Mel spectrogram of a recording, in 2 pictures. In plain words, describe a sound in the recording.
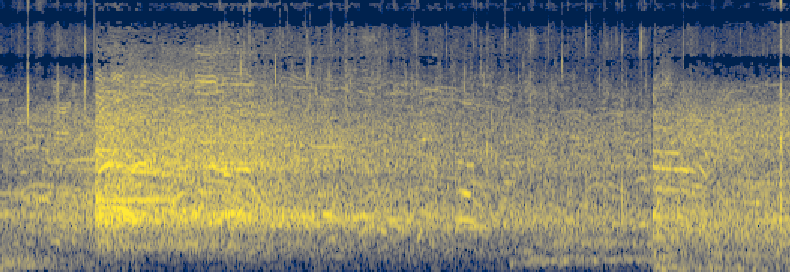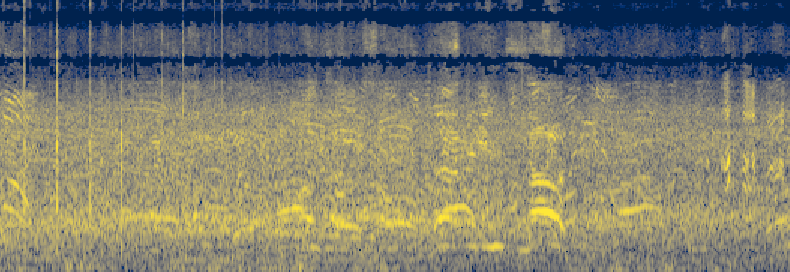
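Nearby fans shout and whoop loudly.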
